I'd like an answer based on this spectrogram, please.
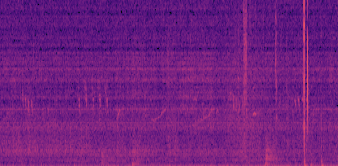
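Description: Quiet rural outdoor ambience: a low steady rumble with faint, short bird chirps, and a couple of sharp clicks about six seconds in.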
